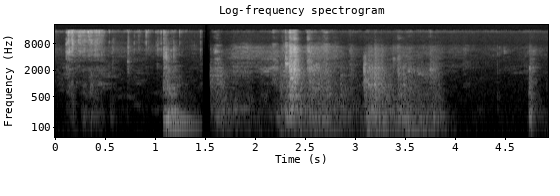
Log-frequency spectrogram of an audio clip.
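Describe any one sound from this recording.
A sheet metal door rattles and bangs.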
